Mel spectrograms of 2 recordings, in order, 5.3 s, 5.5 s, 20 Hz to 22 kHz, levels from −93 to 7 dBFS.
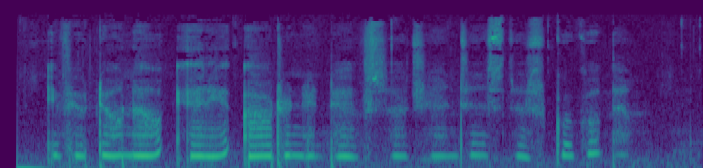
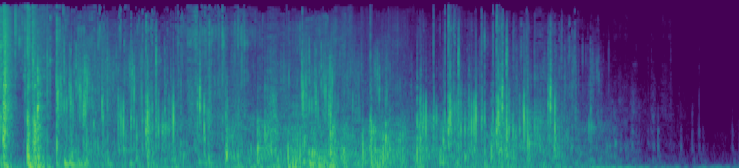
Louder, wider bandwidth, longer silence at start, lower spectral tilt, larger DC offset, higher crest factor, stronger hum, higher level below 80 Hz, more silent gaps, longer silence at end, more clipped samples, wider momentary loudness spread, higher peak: second, -38 LUFS vs -24 LUFS; second, 16 kHz vs over 20 kHz; about the same, 0.1 s vs 0 s; about the same, -2.5 dB/octave vs -3 dB/octave; neither; about the same, 22 dB vs 24 dB; neither; second, -62 dBFS vs -36 dBFS; neither; second, 0 s vs 0.25 s; neither; about the same, 9 LU vs 8 LU; second, -16 dBFS vs 0 dBFS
